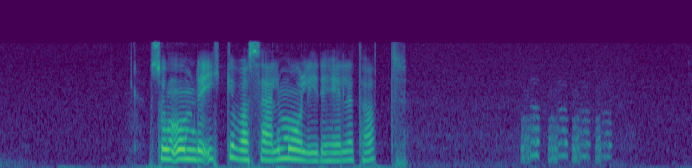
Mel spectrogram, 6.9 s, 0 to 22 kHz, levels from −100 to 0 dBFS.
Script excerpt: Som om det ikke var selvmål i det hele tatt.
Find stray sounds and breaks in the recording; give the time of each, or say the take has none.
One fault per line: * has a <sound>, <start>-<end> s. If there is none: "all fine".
* has a laugh, 5.2-6.1 s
